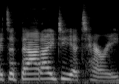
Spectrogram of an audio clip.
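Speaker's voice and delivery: firm, stern tone. Speaking to a prisoner facing trial, putting on a stern voice. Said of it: "time for my stern voice".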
